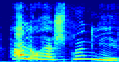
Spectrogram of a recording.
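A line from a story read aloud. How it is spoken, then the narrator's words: Called out. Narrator (German): rief Jo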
